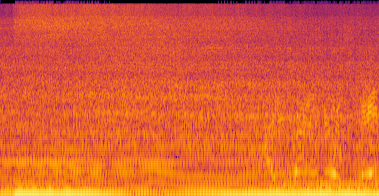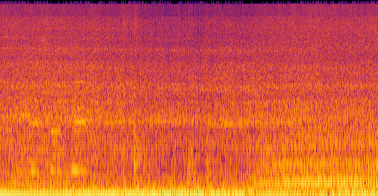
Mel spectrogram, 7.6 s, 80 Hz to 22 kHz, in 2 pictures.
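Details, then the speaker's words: Aston Martin V12 swapped into a Foxbody Mustang, on the dyno while getting warm: engine pulls up, then hangs flat at one steady pitch instead of climbing; the tuner suspects a rev limiter of some kind, not confirmed. "Yeah. So it's running into some kind of limiter."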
